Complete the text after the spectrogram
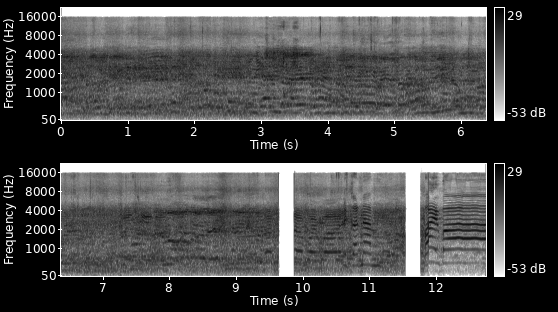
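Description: A crowd chatters and bustles nearby.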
